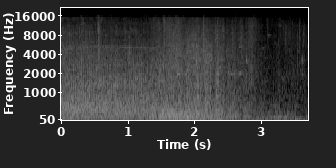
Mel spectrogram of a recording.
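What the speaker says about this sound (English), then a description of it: "Chopper." A helicopter in the video game Ghost Recon Wildlands gives off a loud, steady rotor rumble that holds for about two and a half seconds, then slowly fades as if the aircraft moves away. No one talks.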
